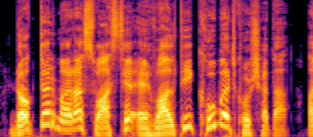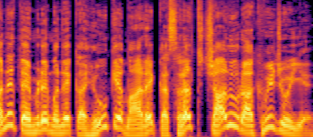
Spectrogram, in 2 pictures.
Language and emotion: Gujarati, happy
